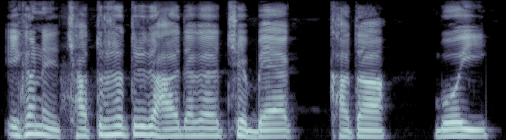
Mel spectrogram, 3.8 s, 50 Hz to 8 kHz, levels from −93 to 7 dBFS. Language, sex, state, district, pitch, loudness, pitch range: Bengali, male, West Bengal, Cooch Behar, 145 Hz, -15 LUFS, 135-165 Hz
